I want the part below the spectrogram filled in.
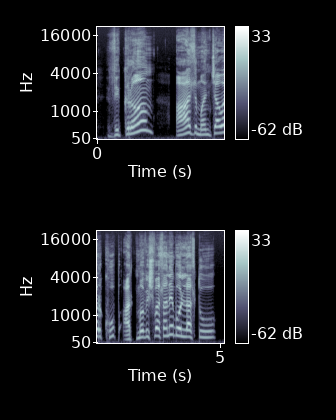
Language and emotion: Marathi, surprised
